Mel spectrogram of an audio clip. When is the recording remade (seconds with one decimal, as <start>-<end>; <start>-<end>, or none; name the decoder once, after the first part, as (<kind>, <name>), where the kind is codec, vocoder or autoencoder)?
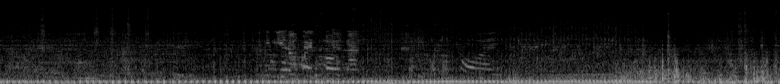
0.0-4.5 (codec, SNAC); 6.2-7.8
